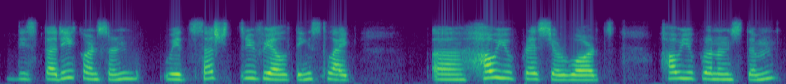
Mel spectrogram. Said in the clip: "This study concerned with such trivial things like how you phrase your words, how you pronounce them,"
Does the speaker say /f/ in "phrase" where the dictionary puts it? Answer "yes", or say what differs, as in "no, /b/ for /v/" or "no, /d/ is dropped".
no, /p/ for /f/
